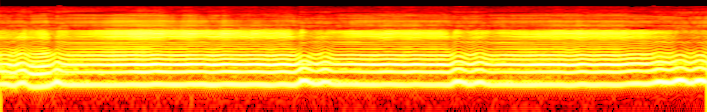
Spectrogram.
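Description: A man singing solo, unaccompanied, in the manner of an Eastern Anatolian türkü: one long held note with short ornamental turns a few times along it.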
